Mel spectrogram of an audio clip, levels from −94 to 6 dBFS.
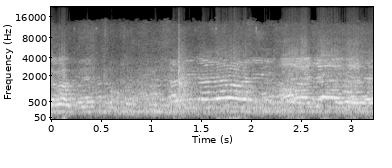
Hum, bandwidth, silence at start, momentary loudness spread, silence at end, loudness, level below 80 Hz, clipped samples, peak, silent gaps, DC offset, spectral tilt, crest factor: none; 19 kHz; 0 s; 8 LU; 0 s; -7 LUFS; -40 dBFS; 8%; 0 dBFS; none; under 0.1%; -4 dB/octave; 6 dB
